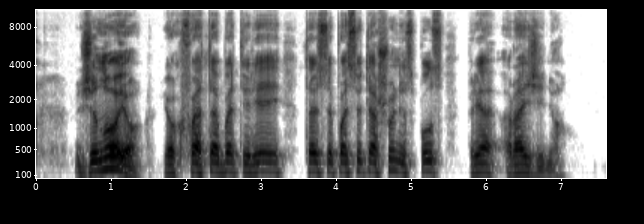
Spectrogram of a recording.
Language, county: Lithuanian, Šiauliai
